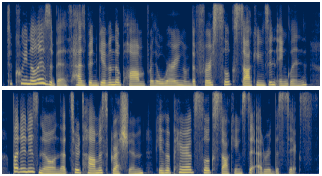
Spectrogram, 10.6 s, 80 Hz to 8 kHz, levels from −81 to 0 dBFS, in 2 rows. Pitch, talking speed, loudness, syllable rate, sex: 215 Hz, 205 wpm, -19 LUFS, 4.7 syllables/s, female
